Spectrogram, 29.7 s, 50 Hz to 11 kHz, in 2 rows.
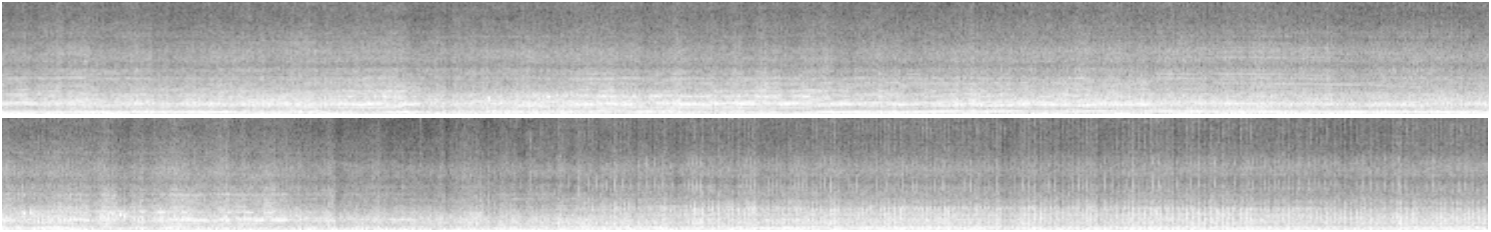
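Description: IAME KA100 100cc two-stroke kart engine at racing speed, its pitch rising and falling repeatedly through the corners. A bit over halfway through, the engine note fades and a steady rushing noise is left.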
